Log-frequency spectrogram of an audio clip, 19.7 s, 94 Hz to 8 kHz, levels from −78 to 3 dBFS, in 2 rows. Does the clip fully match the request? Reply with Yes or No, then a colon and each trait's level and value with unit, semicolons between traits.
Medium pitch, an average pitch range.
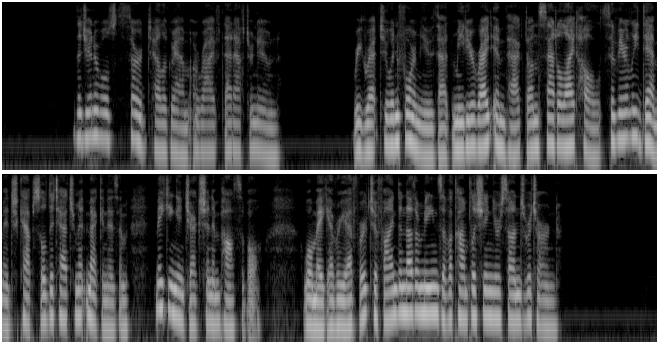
Yes: medium, 170 Hz; average, 3.7 semitones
